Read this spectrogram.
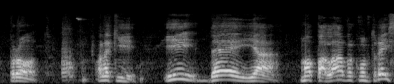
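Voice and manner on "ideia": IDEIA in three separate beats, i, dei, a; measured syllable split of IDEIA. Shown as a demonstration. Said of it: "vamos separar aqui".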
